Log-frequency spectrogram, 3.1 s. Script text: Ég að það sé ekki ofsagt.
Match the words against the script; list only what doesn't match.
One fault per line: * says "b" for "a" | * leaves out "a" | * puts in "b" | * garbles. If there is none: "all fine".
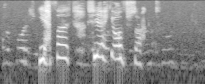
all fine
